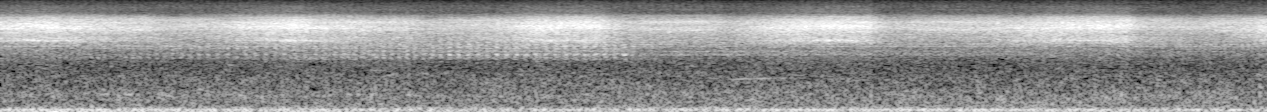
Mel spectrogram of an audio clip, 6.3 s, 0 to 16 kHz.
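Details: Cicadas calling from the shore of Table Rock Lake in southern Missouri on a very warm Saturday: a dense, hissing high drone that swells and fades in regular waves roughly every 1.3 seconds, with a low hum of boat engines beneath.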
